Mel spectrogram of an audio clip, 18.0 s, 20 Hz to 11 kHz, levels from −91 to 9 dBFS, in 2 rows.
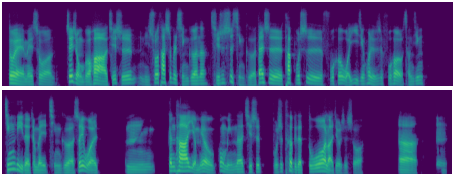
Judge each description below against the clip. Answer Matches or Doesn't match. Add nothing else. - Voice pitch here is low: Matches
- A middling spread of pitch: Doesn't match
